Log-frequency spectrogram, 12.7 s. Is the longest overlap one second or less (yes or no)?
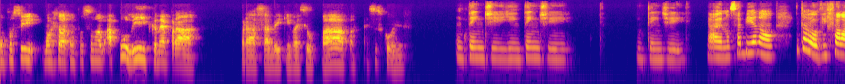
yes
